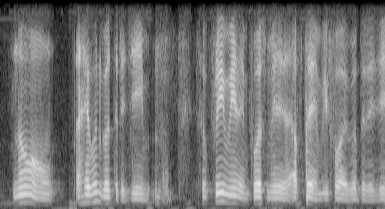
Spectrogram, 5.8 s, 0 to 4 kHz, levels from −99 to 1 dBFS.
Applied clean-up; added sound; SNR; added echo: none; none; none; none.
